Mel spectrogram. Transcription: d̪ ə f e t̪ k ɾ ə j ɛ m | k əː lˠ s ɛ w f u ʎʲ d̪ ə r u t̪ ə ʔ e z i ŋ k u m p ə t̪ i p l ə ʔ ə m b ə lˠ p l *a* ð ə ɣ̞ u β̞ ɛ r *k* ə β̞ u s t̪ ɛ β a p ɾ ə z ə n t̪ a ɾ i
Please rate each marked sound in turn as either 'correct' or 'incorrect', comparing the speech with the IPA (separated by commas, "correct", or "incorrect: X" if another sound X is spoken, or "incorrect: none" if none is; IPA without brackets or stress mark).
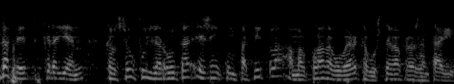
correct, correct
